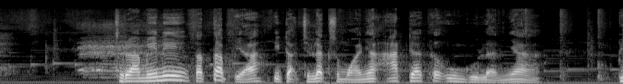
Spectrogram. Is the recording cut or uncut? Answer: uncut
